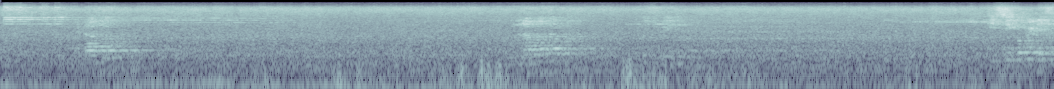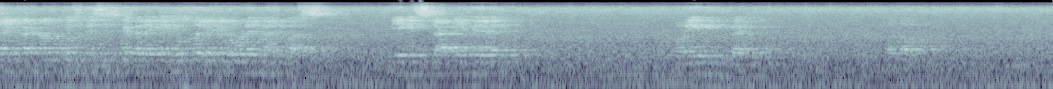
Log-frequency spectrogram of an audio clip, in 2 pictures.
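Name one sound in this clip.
A young man speaks calmly through a headset microphone.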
